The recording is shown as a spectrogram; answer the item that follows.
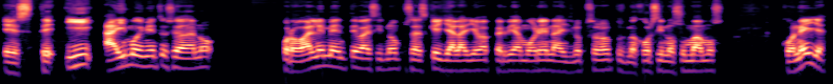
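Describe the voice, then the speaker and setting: Guy giving his political take, steady and blunt, mid pitch, dry close sound. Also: fairly quick, dry recording. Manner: steady, opinionated, pointed. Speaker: news commentary co-host. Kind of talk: political commentary chat.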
